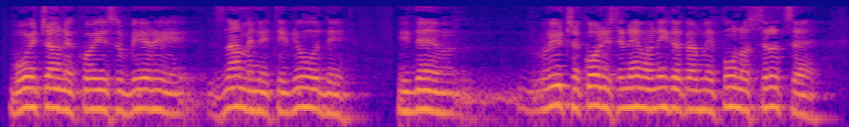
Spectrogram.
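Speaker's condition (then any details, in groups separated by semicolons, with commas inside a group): Parkinson's disease; walks about 8 km daily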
